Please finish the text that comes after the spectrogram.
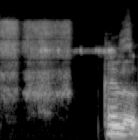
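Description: A single sneeze: a harsh, breathy rush of air, a brief pause, then a short voiced burst from the throat. No other talking.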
